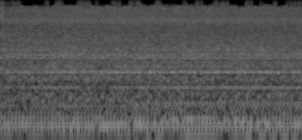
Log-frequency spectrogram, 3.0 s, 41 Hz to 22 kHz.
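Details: Holden VZ Adventra Alloytec V6 at idle after replacing the failed ignition coil pack: an even, smooth, steady low hum with no stumble; the misfire is fixed and the engine sounds healthy.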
